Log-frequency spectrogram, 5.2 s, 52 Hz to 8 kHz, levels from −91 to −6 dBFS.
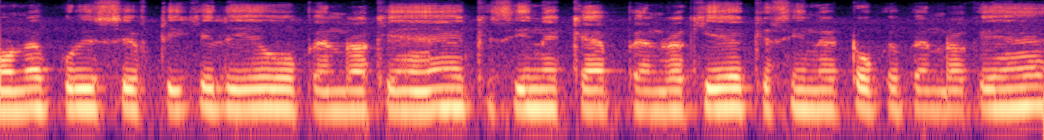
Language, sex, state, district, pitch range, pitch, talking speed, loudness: Hindi, male, Uttar Pradesh, Shamli, 155-165 Hz, 160 Hz, 240 wpm, -15 LUFS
